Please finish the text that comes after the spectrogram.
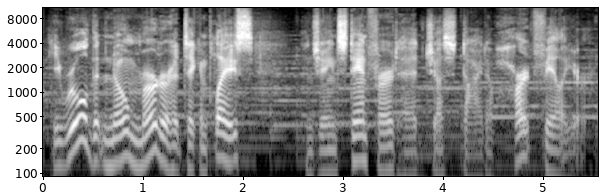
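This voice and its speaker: A man narrating a true-crime story in a measured, scripted storytelling manner. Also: mid-range voice, lively intonation, vocal fry, soft background music.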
